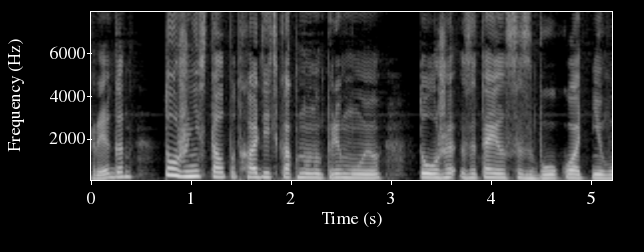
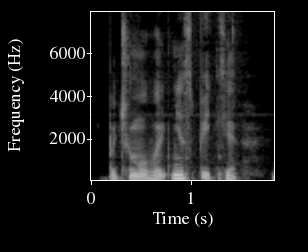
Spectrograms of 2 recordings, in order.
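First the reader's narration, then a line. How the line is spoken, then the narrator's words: Quiet question. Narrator (Russian): негромко спросил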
